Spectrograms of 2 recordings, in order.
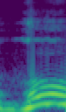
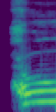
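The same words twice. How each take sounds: First: "হু" with a light, open h; the other h. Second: "হু" with a tight h from the throat; one of two h's. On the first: Teacher contrasts two h letters, light h. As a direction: let the "হ" of "হু" out loosely. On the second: Teacher contrasts two h letters, tight h. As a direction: constrict the throat on "হু". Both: Shown as a demonstration. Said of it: "দুটার মাঝে পার্থক্য আছে".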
